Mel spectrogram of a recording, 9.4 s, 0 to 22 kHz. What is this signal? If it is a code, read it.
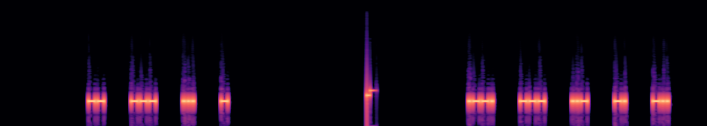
Morse code, heard as a keyed tone, about 40 wpm, spaced as for 19 wpm, 690 Hz. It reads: MOST POUND
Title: 4x Character Spacing - Top 500 Words - 40wpm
